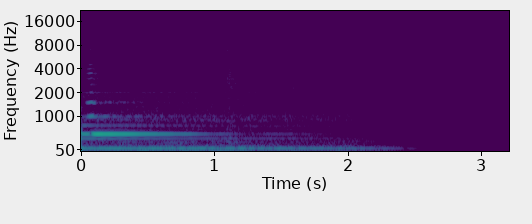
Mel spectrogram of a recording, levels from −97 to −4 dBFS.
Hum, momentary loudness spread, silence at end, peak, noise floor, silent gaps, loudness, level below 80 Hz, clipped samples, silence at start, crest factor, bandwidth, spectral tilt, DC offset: none; 17 LU; 0.9 s; -42 dBFS; -76 dBFS; none; -55 LUFS; -76 dBFS; under 0.1%; 0 s; 16 dB; 11 kHz; -7.5 dB/octave; under 0.1%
